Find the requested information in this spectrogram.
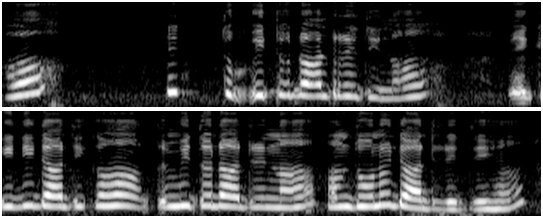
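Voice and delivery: high, defensive arguing; mother throwing the blame back at father; indignant protest. Acted. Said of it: "Ruhi बोलती कि". (तुनककर सफ़ाई देते हुए)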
